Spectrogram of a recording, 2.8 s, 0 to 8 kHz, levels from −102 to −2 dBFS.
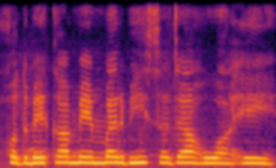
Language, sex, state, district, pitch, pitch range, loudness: Hindi, female, Madhya Pradesh, Bhopal, 260 Hz, 250-270 Hz, -14 LUFS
